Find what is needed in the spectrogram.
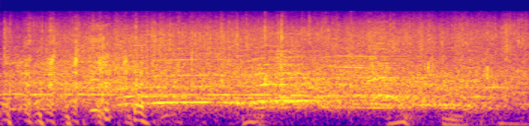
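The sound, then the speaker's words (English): Audience applause at a live show at the Ryman, a continuous wash of clapping with a voice speaking over it. “has applause for God, guys. Yeah, that, give it up for God.”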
